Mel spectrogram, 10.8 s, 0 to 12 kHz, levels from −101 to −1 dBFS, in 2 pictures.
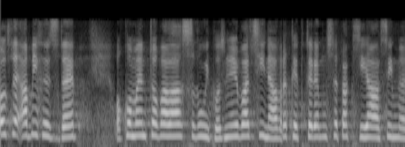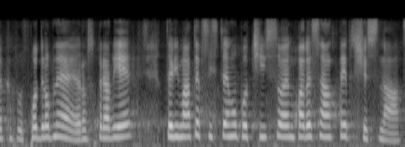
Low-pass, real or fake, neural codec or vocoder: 7.2 kHz; fake; codec, 16 kHz, 1 kbps, FunCodec, trained on Chinese and English, 50 frames a second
